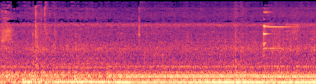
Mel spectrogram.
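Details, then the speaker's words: HO-swapped Cummins diesel truck on its first drive after the swap, cooling system bled and running cool, one check engine code pending: a smooth, even low diesel rumble with no knocking or stumbling; normal running. "but you guys can hear how smooth she runs"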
